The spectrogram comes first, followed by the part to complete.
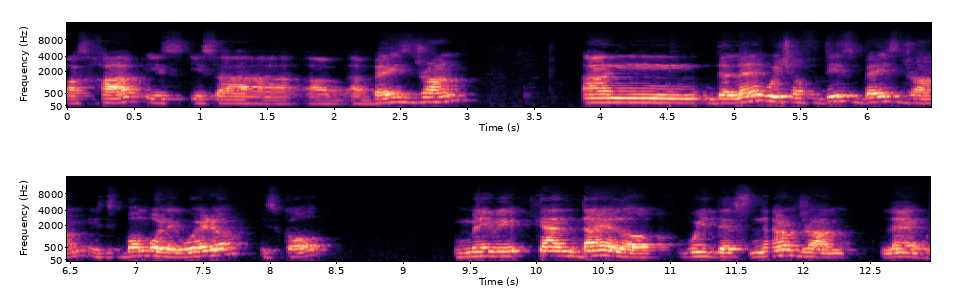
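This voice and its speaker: A man with an Argentine accent speaks very slowly in a fairly high voice, with ordinary pitch variation. His loudness swings a great deal. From Argentina. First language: Spanish. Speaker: drummer and music teacher. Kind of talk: online workshop presentation. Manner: halting, with many repetitions and fillers.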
